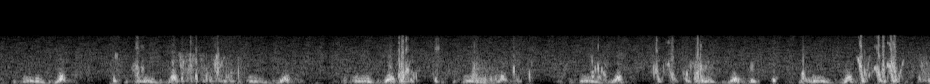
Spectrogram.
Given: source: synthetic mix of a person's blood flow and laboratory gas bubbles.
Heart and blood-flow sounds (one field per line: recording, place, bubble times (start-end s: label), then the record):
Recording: Doppler ultrasound of blood flow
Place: precordium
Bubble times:
1.10-1.21 s: bubbles
1.31-1.45 s: bubbles
1.72-2.43 s: bubbles
3.95-4.21 s: bubbles
4.32-4.43 s: bubbles
4.67-4.99 s: bubbles
5.09-5.22 s: bubbles
5.25-5.33 s: bubbles
5.89-6.08 s: bubbles
6.50-6.78 s: bubbles
6.81-7.14 s: bubbles
7.48-7.59 s: bubbles
7.70-7.79 s: bubbles
8.00-8.14 s: bubbles
8.54-9.04 s: bubbles
9.17-9.31 s: bubbles
From the record:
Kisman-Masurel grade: 232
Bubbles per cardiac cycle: several, 3 to 8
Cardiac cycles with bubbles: 50 to 99%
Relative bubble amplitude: moderate (0.250 to 0.450)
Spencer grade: 3 (all of the cardiac periods contain showers or single bubble signals, but not dominating or overriding the cardiac motion signals)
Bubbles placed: only in the low amplitude regions of the cardiac cycle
